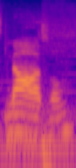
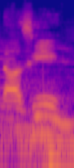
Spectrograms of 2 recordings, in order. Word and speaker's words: Nazem: And it's Nazem. Yeah. Right? But a lot of people would double the E up and pronounce it Nazem.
